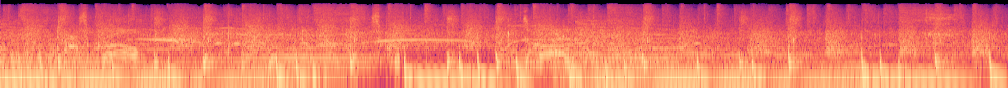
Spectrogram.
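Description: Loud, sustained audience applause fills the whole stretch, dense clapping mixed with whoops and cheering voices, close and steady without any pause.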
